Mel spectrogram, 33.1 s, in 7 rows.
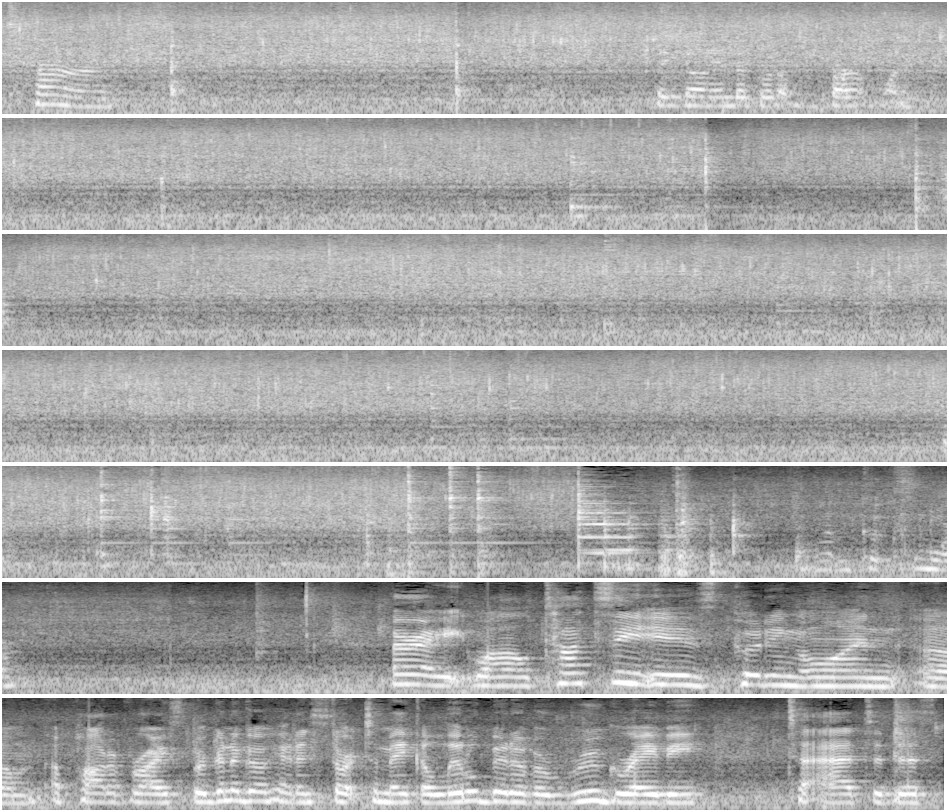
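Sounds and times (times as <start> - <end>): fish balls sizzling in pan: 0.0 - 21.9.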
